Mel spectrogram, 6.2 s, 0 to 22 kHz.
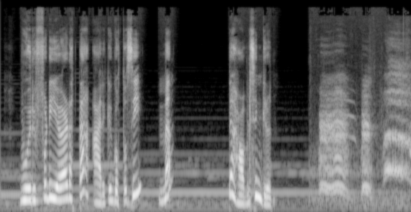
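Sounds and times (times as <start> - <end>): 
speech: 0.3 - 2.7, 3.4 - 4.2
crow cawing: 4.7 - 6.1.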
